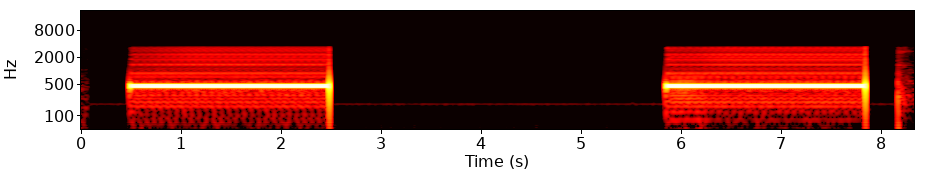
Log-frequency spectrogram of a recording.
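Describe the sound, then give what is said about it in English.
Telephone ringing on the line during a call to a farmhouse: two long, steady buzzing ring tones about two seconds each, separated by a four-second silence, fairly loud with no one speaking. “Let's call the farmhouse one more time.”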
